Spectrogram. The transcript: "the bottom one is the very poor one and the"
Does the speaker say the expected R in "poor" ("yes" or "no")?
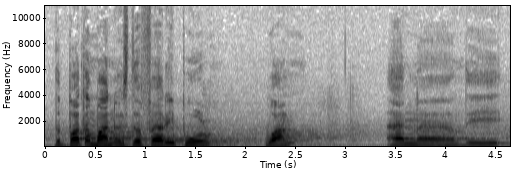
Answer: no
